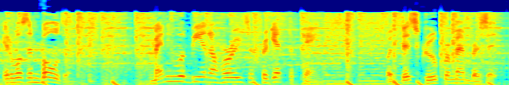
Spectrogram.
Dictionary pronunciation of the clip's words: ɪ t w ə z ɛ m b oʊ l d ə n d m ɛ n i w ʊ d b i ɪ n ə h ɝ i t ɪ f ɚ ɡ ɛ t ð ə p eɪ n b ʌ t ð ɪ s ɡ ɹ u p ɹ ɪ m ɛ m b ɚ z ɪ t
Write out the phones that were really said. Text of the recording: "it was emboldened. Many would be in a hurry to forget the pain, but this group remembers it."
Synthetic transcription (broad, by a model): ɪ t w ə z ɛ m b oʊ l d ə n m ɛ n i w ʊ d b i ɪ n ə h ɝ i t ɪ f ɚ ɡ ɛ t ð ə p eɪ n b ʌ t ð ɪ s ɡ ɹ u p ɹ ɪ m ɛ m b ɚ z ɪ t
